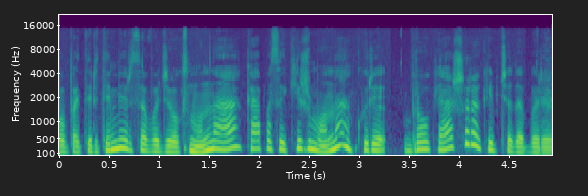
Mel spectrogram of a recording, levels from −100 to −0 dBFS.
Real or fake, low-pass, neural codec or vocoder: real; 14.4 kHz; none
